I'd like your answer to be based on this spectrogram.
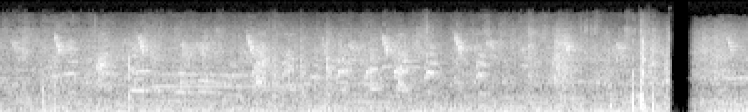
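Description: Rhode Island chickens cluck and chatter in a yard, faint scattered bird calls over steady outdoor background, with people talking nearby and a brief dropout near the end.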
